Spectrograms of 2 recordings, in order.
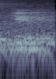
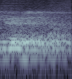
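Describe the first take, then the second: First: The word ends without the final schwa. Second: The word ends with a final schwa vowel. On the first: This is the usual form in running speech. "most of the time it's realized as ge" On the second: This is the careful citation form. "they will say guru, like that"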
